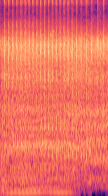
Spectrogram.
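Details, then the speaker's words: Engine hammering hard with rapid, sharp knocking, a dozen or more taps a second, while attempting a burnout; strong raw gas smell from the motor; rod knock suspected, not confirmed. "this thing is hammering hard let's see if she'll do a [Music] burnout"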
